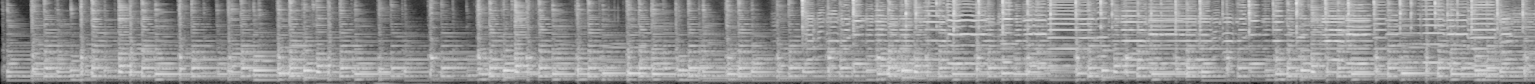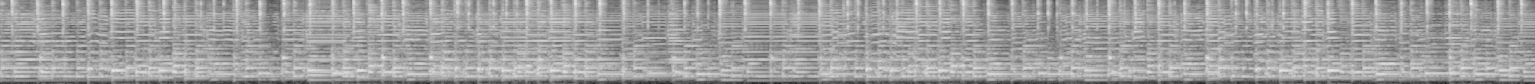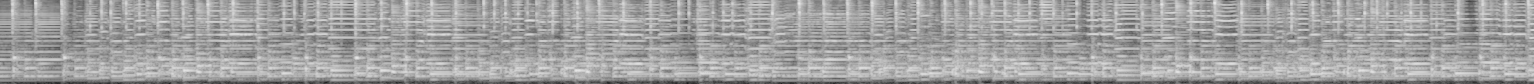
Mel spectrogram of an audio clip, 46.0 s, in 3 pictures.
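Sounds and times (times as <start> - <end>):
banjo: 0.0 - 46.0.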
